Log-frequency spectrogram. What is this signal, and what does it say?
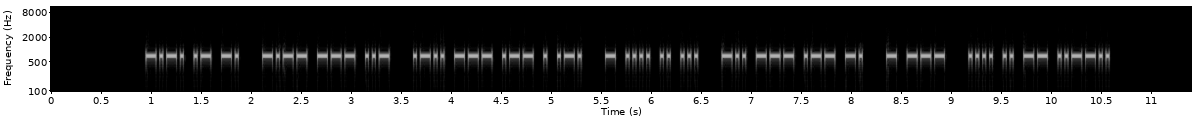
Morse code, heard as a keyed tone, about 36 wpm, 700 Hz. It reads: CAN YOU LOWER THIS DOWN TO HIM?
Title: Sentences from Top 1000 Words - Review Part 4 - 35wpm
